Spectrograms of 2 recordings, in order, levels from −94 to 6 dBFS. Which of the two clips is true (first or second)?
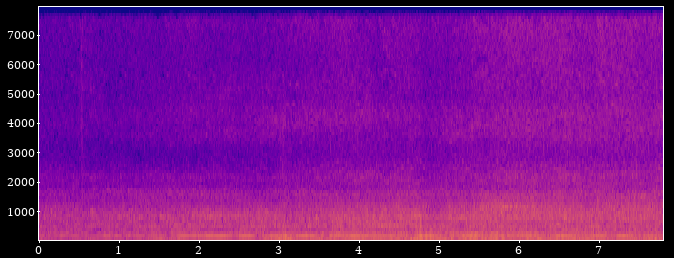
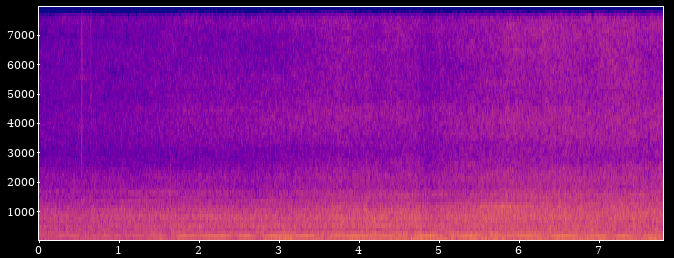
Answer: second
